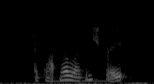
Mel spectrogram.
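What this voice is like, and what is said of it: Whispering. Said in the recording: “I don't know why you're whispering.”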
